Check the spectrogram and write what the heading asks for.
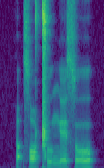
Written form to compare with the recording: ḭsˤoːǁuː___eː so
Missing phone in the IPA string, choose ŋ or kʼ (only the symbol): ŋ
